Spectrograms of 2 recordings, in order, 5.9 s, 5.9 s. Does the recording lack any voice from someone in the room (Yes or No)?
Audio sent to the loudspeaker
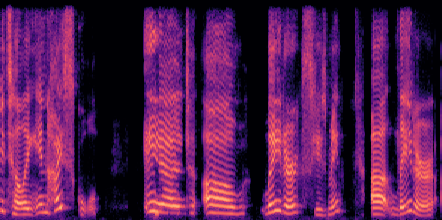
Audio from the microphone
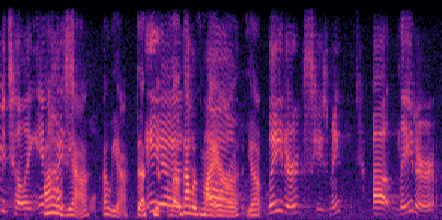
No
